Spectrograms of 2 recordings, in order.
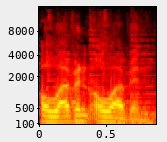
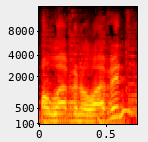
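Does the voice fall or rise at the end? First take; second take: fall; rise. First: The voice falls at the end like a statement. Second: The voice rises at the end like a question. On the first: The speaker calls it right. "There it is" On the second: The speaker calls it wrong. "I said that with a question mark"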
